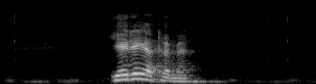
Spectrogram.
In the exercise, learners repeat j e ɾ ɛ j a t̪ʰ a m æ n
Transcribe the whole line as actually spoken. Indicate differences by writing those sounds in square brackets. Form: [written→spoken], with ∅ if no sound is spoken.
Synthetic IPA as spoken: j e ɾ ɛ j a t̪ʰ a m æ n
